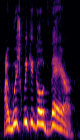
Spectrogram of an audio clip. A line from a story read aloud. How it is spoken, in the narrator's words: she shouted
